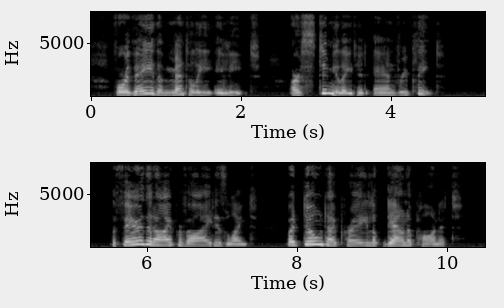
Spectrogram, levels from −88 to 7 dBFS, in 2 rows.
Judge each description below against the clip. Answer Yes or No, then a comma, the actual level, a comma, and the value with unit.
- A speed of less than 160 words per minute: Yes, slow, 135 wpm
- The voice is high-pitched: Yes, high, 225 Hz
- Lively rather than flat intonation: Yes, wide, 5.7 semitones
